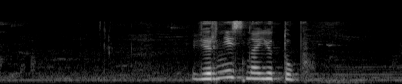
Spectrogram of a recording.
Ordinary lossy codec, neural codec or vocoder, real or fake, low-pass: none; none; real; none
